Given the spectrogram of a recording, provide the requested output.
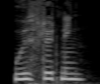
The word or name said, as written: udflytning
